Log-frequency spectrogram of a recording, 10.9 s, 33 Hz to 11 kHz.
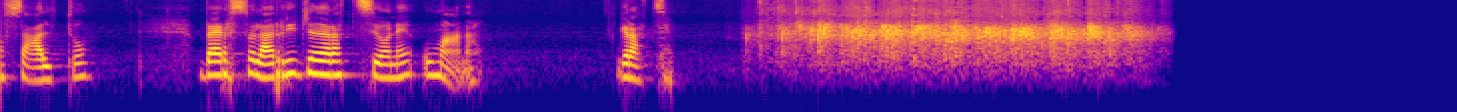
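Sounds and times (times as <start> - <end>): audience applauding: 5.5 - 8.8.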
